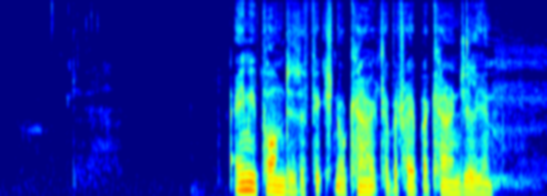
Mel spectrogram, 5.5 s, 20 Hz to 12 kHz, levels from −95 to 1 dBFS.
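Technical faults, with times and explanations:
No technical faults can be heard in this speech recording.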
